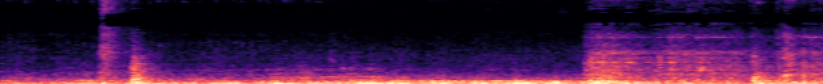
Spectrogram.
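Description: Wooden roller coaster train rumbling as it rolls out of the station, with a sharp click about half a second in. About three seconds in a louder rattling clatter sets in as the train reaches the chain lift hill.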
